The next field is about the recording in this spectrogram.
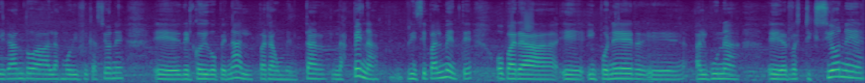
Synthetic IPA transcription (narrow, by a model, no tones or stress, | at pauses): eɣand̪oalazmo̞ðifikasjo̞nes | ðelko̞ðiɣo̞pe̞nalpaɾaːwmẽ̞nt̪aɾlaspe̞naspɾinsipalmẽ̞nt̪e | opaɾaeimpo̞neɾealɣunas | rest̪ɾiksjo̞ne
